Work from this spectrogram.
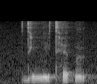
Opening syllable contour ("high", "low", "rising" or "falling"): high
